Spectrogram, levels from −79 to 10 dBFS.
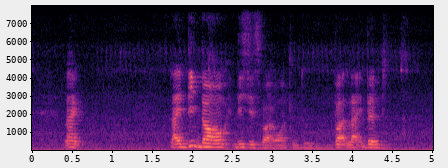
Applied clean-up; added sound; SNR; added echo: none; Mechanical fan; 18 dB; none.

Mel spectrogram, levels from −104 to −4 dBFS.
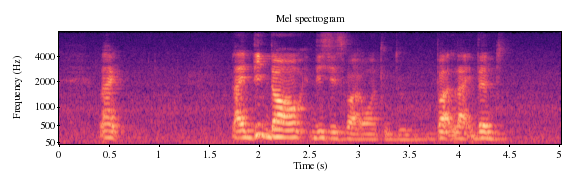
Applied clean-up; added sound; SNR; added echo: none; none; none; none.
